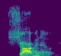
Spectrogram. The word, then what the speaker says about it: Charbonneau: nhra camping world tour is this man charbonneau yes that's how you pronounce his last name charbonneau he hails out of the northeast and he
